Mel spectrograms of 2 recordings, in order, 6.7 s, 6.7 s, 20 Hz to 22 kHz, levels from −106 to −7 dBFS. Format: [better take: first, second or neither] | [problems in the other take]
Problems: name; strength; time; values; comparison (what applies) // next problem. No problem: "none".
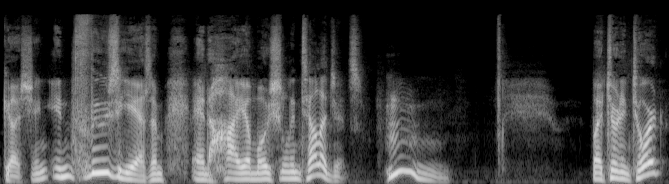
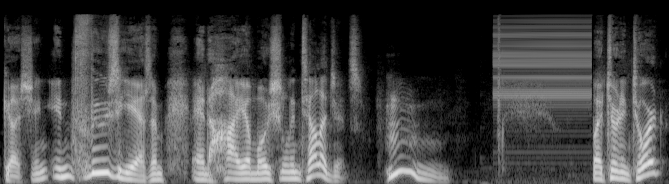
first | doorbell; faint; from 5 to 6 s; peak 15 dB below the speech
